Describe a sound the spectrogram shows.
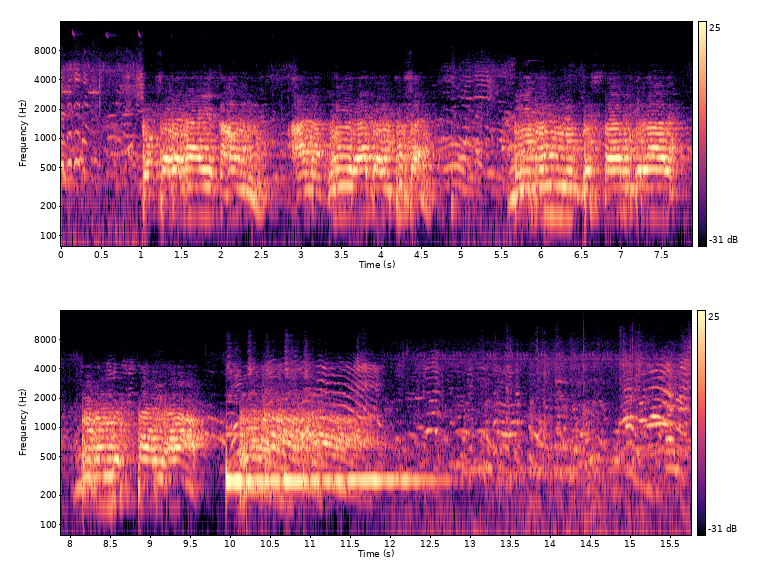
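A man chants loudly through a microphone and loudspeaker.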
